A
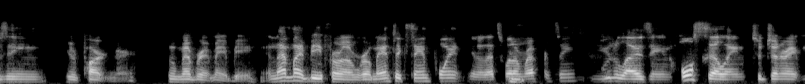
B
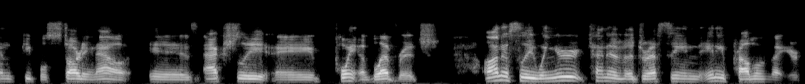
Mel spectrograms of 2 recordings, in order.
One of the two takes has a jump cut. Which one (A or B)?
A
